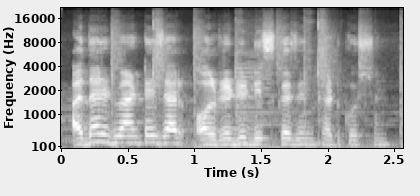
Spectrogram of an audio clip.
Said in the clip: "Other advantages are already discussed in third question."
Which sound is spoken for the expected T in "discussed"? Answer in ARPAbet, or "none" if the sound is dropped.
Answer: none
